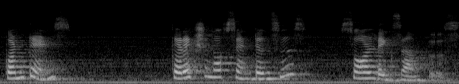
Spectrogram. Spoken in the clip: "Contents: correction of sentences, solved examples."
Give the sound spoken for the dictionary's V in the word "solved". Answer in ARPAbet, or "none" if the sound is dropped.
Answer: none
